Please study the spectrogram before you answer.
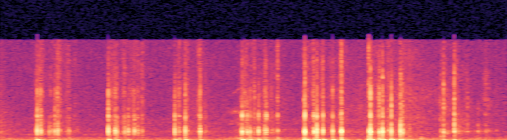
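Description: Fingertips and nails tap and click on the sides and lid of a small, hollow, rectangular clear plastic toothpick case held in both hands close to the mic. Short, irregular clusters of quick, dry clicks sound over a quiet background, each with a soft low thump and a light bright tick and almost no ring.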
